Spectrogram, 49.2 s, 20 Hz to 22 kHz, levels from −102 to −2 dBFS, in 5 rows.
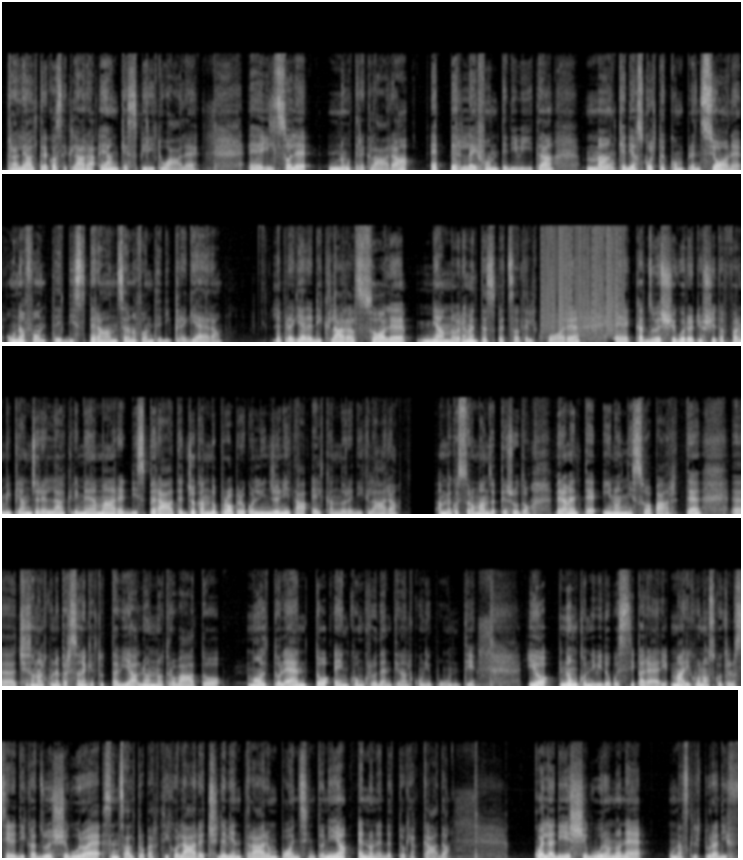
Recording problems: crackling; noticeable; from 17 to 18 s; 15 dB below the speech

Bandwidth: 15 kHz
